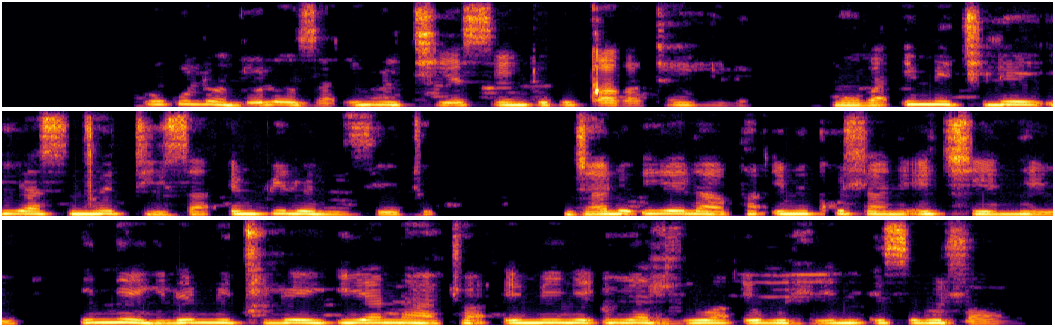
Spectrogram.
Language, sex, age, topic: North Ndebele, female, 36-49, health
